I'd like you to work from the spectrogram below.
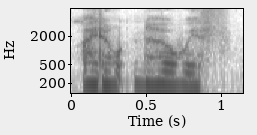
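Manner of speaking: high, soft and unsure; hesitant Twilight. Acted. Twilight unsure with Sympathy, high soft trailing voice. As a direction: trail off in doubt.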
